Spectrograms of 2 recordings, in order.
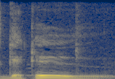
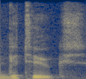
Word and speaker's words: gâteau: idiot or anything, but I think you'll find it's gâteau. Gâteau? Yeah. Oh, I see, right. Yeah, the X is silent. I thought with your French-Canadian connection you would have known that. Gâteau. So it's gâteau as opposed to gatooks?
